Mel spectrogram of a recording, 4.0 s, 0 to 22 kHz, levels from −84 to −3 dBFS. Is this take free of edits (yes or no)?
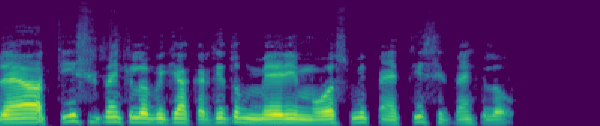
yes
